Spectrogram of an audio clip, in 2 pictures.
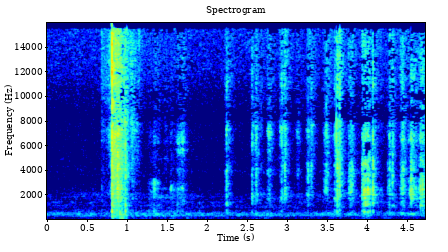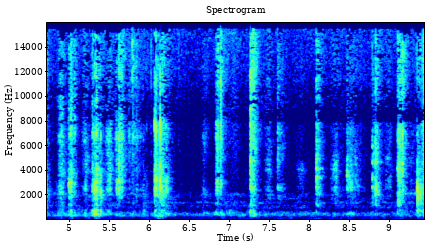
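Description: Scissors snipping through paper in a run of short, faint, irregular cuts, with paper rustling between them. One sharper click comes about a second in.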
